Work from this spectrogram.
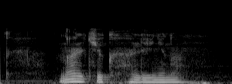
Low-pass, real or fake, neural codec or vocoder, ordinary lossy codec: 5.4 kHz; real; none; none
